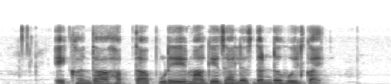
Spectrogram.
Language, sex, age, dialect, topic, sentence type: Marathi, female, 31-35, Standard Marathi, banking, question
